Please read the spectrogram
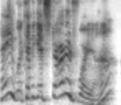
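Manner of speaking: high chirpy barista voice; perky hammed-up barista pitch; relentlessly cheerful barista. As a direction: do an over-cheerful barista greeting. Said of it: "the Starbucks script".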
